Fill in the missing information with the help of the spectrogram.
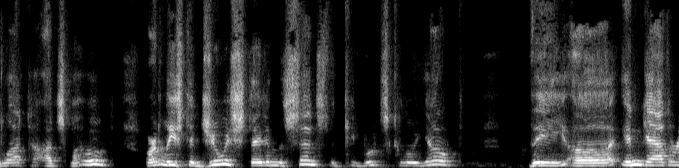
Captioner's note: Hebrew; Hebrew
